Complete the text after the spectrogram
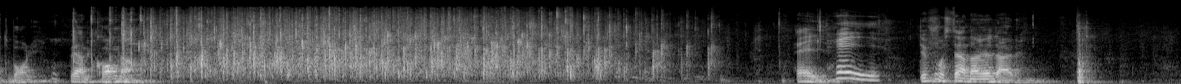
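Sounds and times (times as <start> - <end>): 
speech: 0.1 - 1.7, 8.0 - 10.4
crowd applauding: 0.7 - 7.6.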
